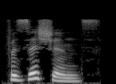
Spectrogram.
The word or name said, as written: physician's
